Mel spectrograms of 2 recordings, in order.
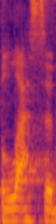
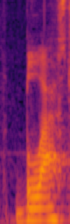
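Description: First: The word has its more poetic pronunciation. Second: The word has its everyday, non-poetic pronunciation. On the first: It suits a poetic setting. "we tend to say blessed when it's a more poetic setting" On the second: It suits a non-poetic setting. "blessed when it's not"

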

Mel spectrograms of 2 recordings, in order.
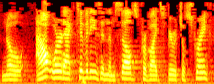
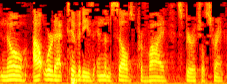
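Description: First: The phrase is spoken at a louder volume. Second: The phrase is spoken at a normal volume.

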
